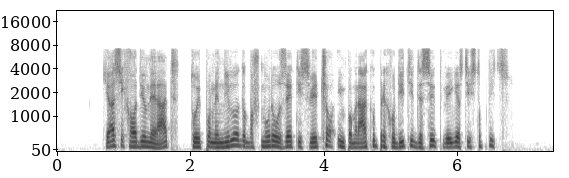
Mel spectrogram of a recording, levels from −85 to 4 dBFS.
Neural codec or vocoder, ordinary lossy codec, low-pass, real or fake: codec, 16 kHz, 1 kbps, X-Codec, HuBERT features, trained on general audio; none; 7.2 kHz; fake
